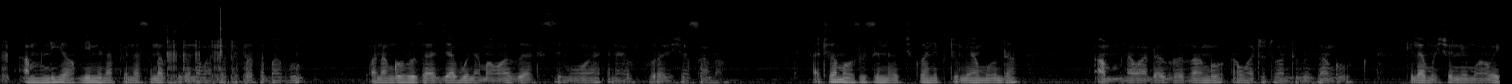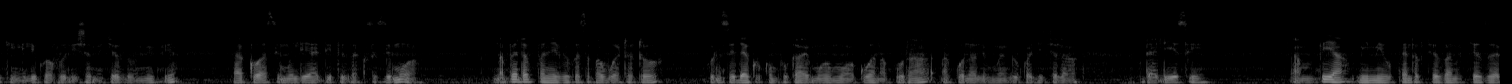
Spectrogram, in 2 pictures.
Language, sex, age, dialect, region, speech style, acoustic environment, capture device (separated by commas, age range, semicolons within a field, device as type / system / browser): Swahili, male, 18-24, Kenya - Nairobi Sheng-influenced, Kenya, relaxed, appliances, desktop / Windows / Chrome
